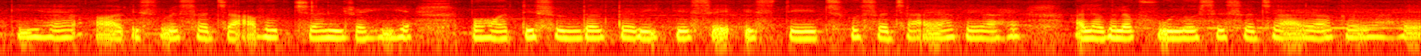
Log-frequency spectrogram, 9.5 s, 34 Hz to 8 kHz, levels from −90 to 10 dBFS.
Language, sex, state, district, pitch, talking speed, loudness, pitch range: Hindi, female, West Bengal, Dakshin Dinajpur, 200 Hz, 150 wpm, -16 LUFS, 195-215 Hz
